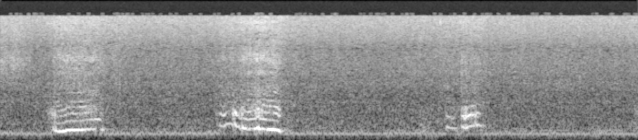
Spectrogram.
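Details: Mochi, a four-month-old Boston Terrier and French Bulldog cross puppy, snores loudly while asleep after a long day; three rasping, wavering snores about two seconds apart over a steady low indoor hum.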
